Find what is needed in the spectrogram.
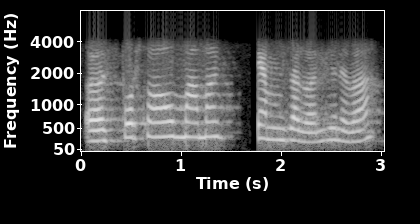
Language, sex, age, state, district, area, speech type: Bodo, female, 18-30, Assam, Chirang, rural, conversation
